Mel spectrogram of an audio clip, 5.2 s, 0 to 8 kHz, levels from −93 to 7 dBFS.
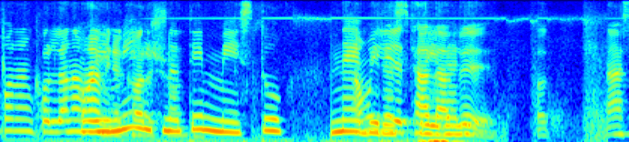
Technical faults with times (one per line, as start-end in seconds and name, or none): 0.02-0.04 sound dropped by the voice detector
2.10-2.18 comfort noise in place of the background
2.44-2.76 comfort noise in place of the background
4.12-5.06 comfort noise in place of the background
4.44-4.48 onset clipped by the voice detector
